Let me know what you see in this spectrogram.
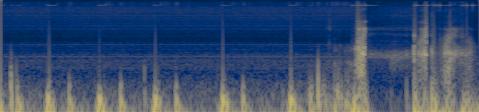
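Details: Auscultation of own heart during breath-holds through a stethoscope; normal heart sounds.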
